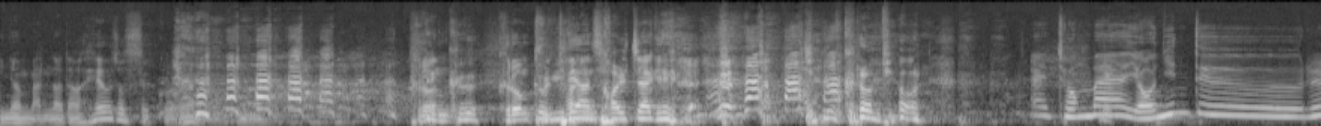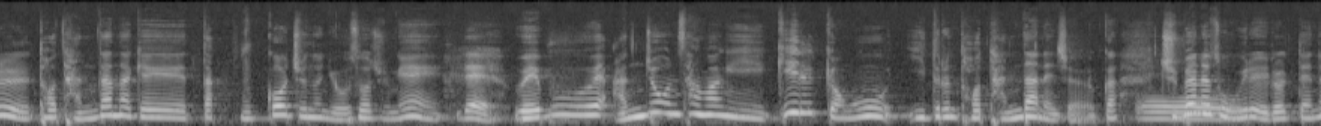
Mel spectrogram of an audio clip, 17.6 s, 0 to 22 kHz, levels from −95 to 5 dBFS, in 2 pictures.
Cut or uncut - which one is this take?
uncut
